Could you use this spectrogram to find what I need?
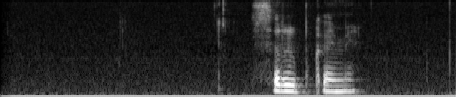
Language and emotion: Russian, neutral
